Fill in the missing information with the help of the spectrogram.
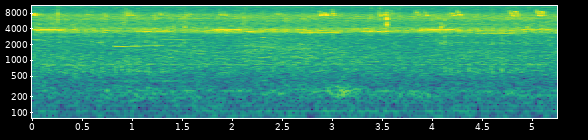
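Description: Faint, quiet outdoor ambience with insects trilling in one thin, steady high note.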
